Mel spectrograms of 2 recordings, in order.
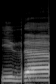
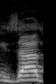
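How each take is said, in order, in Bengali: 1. মাঝের ব্যঞ্জনবর্ণটি একটি নরম d ধ্বনি। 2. মাঝের ব্যঞ্জনবর্ণটি একটি z ধ্বনি। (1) "ইদা তৈলে দাল উচ্চারণ করলাম" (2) "ইজা যদি হয় তাইলে যা উচ্চারণ করলাম"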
